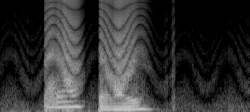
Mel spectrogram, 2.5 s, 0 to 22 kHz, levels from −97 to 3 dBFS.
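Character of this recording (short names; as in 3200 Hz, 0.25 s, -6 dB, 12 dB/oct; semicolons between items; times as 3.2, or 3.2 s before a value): random-step tremolo; aliases and images of a low sample rate 1900 Hz, jitter 20%; phasing stages 12, 2.3 Hz, lowest notch 420–1700 Hz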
